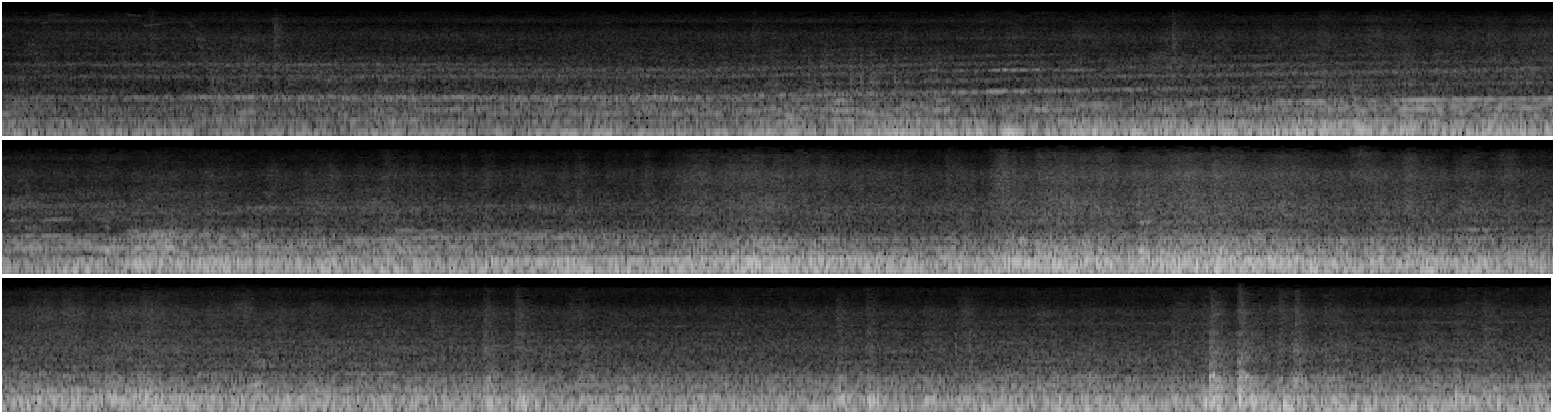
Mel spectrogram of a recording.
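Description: A train rumbles steadily on the rails, growing louder as it gathers speed.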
